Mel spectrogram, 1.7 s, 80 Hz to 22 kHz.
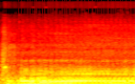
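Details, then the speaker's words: Nissan 240 with a fresh SR20 swap on its first start, on a jump from a very dead battery after priming the fuel pump. A short crank, then it starts right up into a steady, even idle; a fuel leak at the filter was found afterward. "no way started right up no way"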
